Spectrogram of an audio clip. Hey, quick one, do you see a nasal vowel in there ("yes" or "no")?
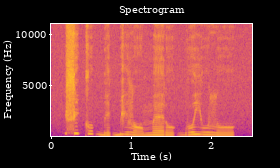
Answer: no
